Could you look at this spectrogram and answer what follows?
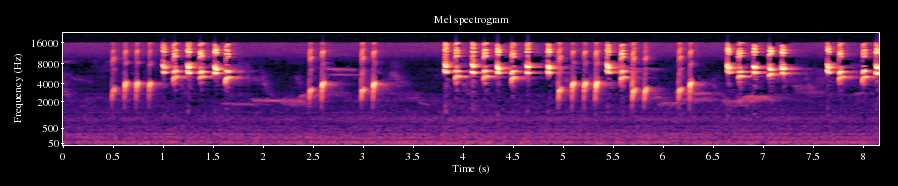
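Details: European goldfinch singing on 20 March 2020, a lively run of high, tinkling twitters in quick clusters of three to five notes, broken by short pauses, with soft thin whistles between phrases.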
